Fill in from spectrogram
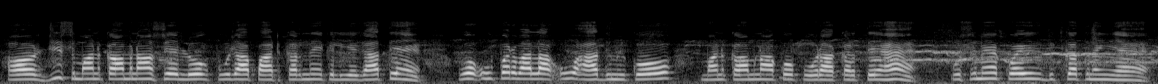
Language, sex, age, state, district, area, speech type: Urdu, male, 45-60, Bihar, Supaul, rural, spontaneous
